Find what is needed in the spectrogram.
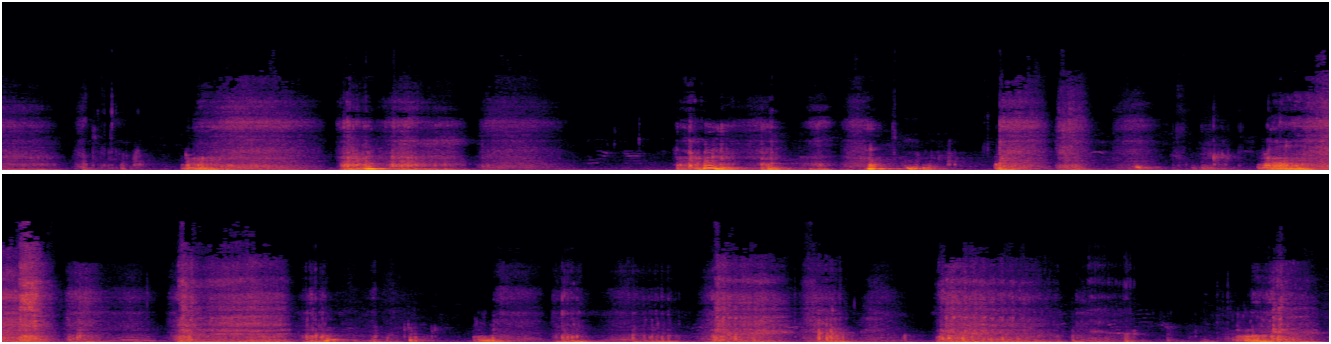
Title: Tonic clonic seizure and postictal period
